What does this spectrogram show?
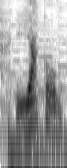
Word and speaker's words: Jacob: yeah that Jacob Grim or as it is properly pronounced and specifically mentioned in the book yakob this beauti follows Jeremy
